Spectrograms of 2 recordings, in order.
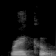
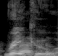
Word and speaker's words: raku: you discovered um uh raku raku it's pronounced right riku yeah raku okay i'm not cool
